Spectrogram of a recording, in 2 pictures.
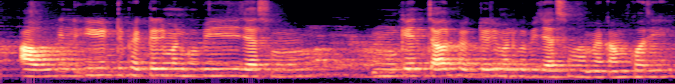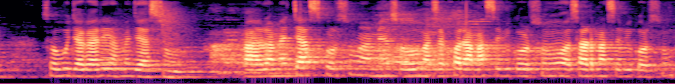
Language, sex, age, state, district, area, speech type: Odia, female, 60+, Odisha, Balangir, urban, spontaneous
